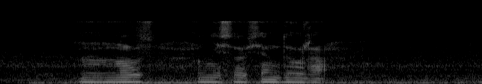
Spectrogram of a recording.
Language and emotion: Russian, neutral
